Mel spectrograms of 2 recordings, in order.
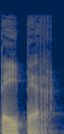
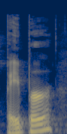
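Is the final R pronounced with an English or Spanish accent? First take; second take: Spanish; English. First: The final r sounds Spanish, tapped. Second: The final r sounds English, not tapped. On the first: The speaker calls it wrong. "el defecto español, que sería decir paper" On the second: The speaker calls it right. "Entonces tendríamos paper"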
